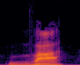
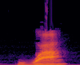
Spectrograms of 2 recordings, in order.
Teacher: when you say va, you're using the makhaarij of the fa instead of rounding the lips like the wa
